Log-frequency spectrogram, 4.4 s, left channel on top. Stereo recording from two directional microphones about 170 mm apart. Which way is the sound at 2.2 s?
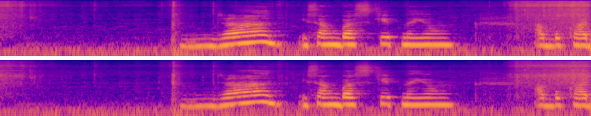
15° right (ahead or behind).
